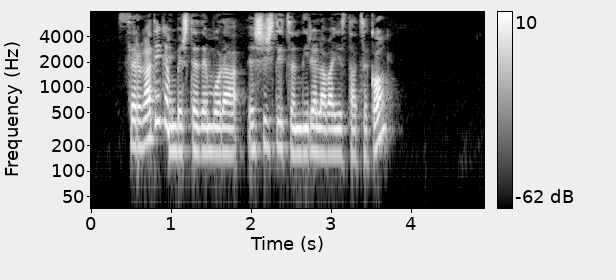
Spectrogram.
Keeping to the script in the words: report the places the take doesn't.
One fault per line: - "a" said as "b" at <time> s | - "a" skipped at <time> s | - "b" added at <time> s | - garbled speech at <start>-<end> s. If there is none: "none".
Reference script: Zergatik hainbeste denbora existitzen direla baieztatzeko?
none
